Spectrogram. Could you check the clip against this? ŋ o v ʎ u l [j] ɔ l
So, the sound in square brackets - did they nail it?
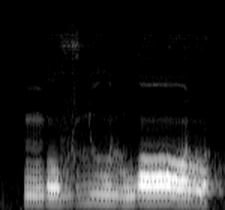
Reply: no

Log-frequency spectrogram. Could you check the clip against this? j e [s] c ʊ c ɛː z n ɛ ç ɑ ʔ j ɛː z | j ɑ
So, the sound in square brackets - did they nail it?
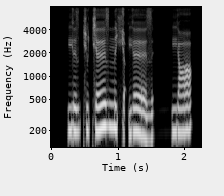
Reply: no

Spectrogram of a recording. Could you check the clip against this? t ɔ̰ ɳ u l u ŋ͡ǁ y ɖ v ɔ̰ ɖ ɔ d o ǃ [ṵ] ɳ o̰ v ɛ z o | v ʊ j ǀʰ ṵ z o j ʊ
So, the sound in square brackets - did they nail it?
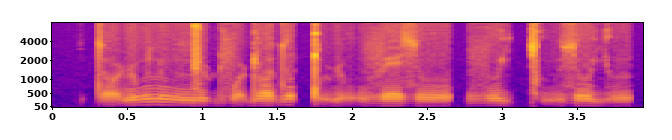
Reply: yes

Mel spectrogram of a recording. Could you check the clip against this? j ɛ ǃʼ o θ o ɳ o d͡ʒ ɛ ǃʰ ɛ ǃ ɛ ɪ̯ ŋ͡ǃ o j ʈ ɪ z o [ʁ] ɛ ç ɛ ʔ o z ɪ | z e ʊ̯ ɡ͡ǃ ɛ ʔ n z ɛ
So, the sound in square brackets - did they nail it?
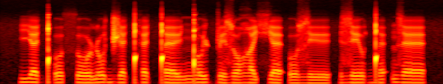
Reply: yes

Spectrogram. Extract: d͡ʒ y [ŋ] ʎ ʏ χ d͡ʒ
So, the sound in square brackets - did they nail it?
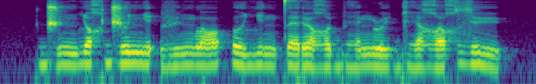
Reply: yes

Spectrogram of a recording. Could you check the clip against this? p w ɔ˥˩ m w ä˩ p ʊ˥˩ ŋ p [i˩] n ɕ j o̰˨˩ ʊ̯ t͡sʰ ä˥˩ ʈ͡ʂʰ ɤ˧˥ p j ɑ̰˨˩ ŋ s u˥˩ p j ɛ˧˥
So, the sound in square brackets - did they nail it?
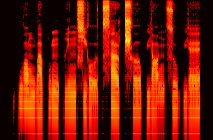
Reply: no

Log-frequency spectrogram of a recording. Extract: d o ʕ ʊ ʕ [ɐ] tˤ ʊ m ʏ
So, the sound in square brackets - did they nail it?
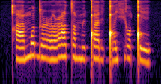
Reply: no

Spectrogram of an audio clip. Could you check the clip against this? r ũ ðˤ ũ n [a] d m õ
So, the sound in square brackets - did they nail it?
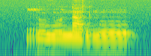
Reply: yes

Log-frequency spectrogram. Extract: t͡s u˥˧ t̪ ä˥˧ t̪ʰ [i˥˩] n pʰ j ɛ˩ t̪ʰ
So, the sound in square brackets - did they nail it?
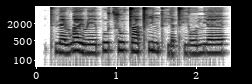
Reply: yes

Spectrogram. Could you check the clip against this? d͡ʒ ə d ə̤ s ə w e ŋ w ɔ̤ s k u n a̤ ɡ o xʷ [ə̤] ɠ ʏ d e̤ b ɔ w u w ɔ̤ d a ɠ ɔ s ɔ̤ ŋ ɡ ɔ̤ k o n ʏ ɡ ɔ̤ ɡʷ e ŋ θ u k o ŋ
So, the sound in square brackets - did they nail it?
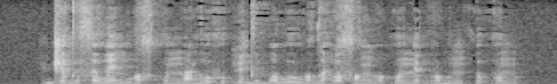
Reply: no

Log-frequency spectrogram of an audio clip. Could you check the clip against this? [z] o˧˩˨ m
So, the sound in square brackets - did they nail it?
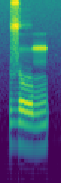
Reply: yes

